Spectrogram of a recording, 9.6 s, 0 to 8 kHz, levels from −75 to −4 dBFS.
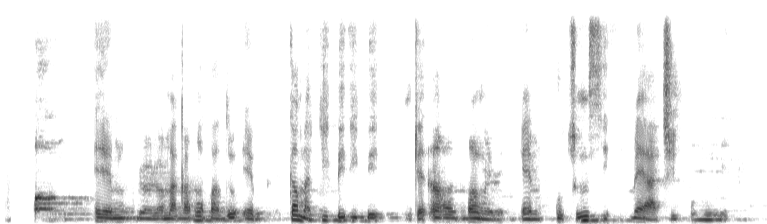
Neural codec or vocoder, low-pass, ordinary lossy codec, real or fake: codec, 32 kHz, 1.9 kbps, SNAC; 7.2 kHz; none; fake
